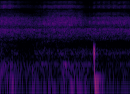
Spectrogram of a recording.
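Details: Loud katydid insects near San Antonio in the Texas Hill Country, a dense, continuous high-pitched shimmering hiss filling the upper range, with one sharp click near the end.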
